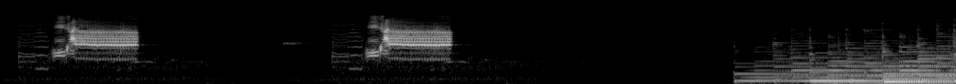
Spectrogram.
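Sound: red-winged blackbird call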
